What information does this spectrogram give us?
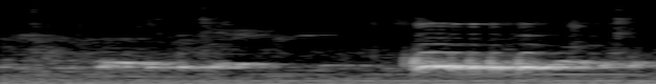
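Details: Zebra dove of the Cemani Kolbuntet type, a lively singer used as a lure song: two resonant cooing phrases, a softer trilled coo then a louder rolling coo ending in a steady held tone, over faint low background hum.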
